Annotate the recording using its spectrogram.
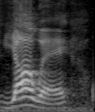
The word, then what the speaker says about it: Yahweh: Or we would sometimes pronounce this as Yahweh.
